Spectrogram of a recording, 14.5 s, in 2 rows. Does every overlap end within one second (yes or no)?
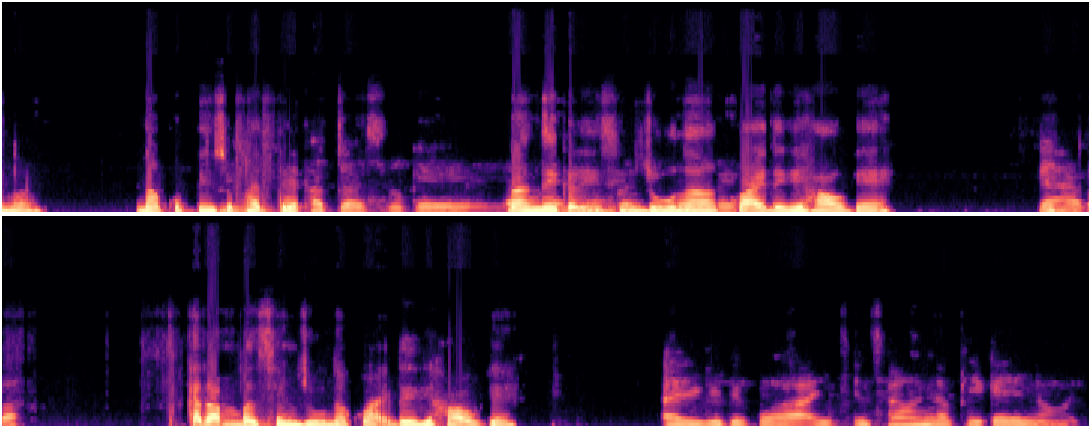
no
